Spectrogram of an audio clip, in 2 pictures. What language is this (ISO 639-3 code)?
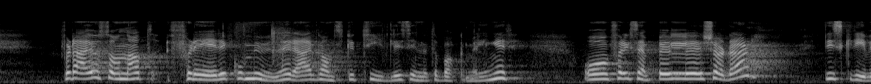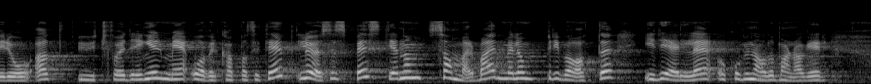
nor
